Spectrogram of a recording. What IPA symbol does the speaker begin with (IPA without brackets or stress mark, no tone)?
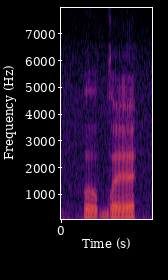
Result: ɤ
